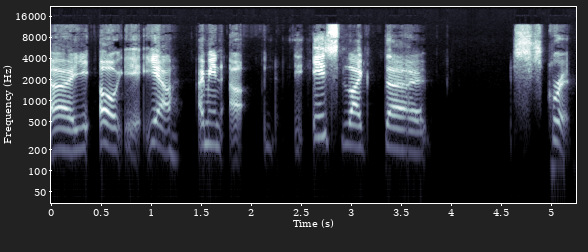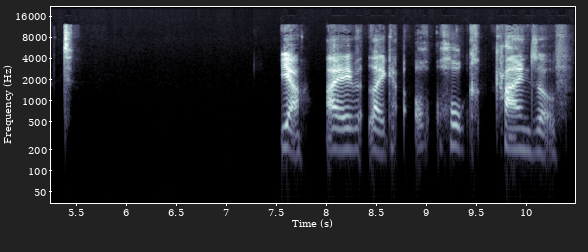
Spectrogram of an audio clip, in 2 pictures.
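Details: Female stroke survivor with aphasia after stroke, speaking in an interview; aphasia.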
